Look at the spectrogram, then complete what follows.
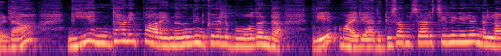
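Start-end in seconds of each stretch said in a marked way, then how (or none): none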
